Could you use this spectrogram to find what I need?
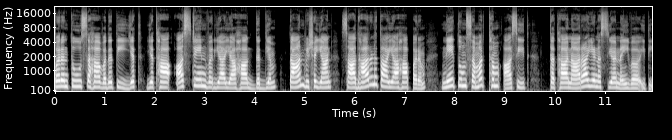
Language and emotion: Sanskrit, neutral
